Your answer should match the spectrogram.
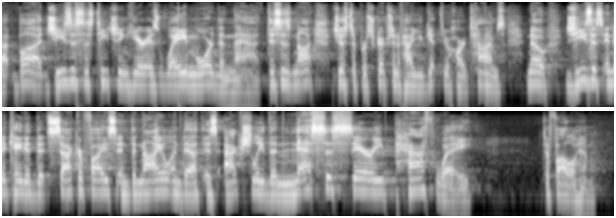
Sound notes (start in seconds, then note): none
